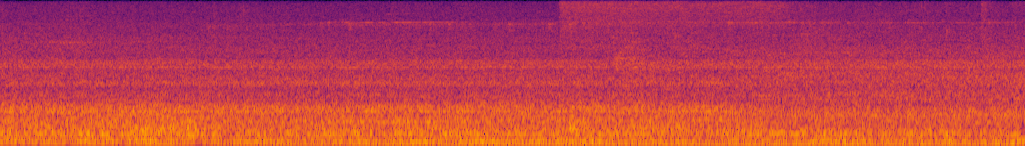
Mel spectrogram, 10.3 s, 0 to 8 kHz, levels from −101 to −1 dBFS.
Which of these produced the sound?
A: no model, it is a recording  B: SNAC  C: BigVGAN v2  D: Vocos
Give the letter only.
A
